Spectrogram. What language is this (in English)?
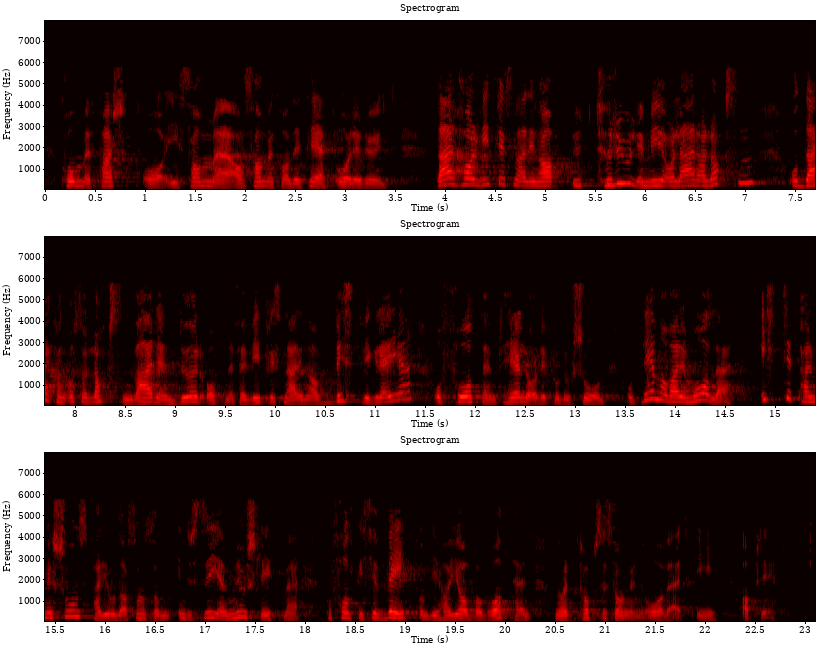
Norwegian Bokmål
